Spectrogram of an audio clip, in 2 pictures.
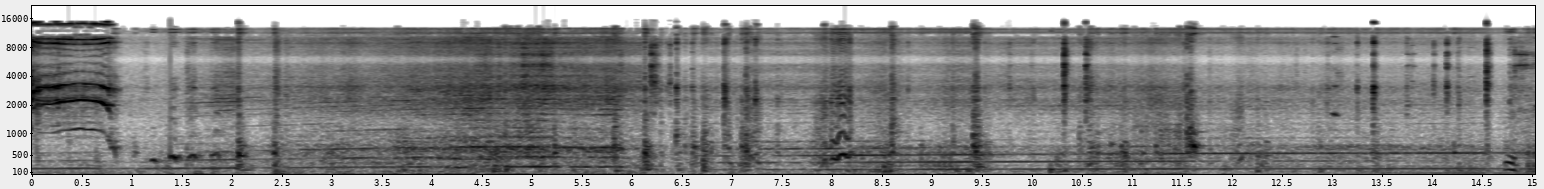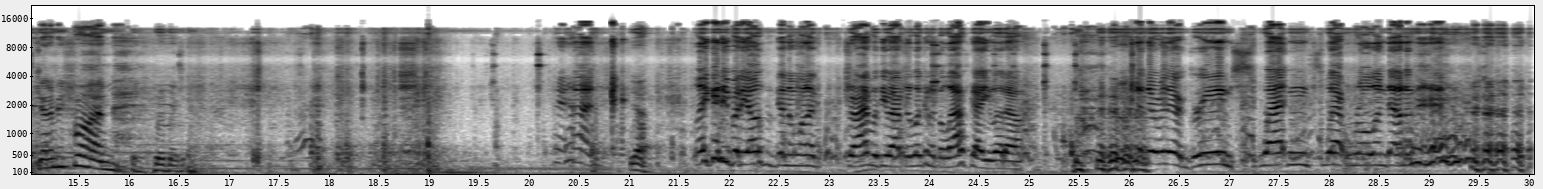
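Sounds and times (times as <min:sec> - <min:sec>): car engine idling: 0:00.0 - 0:29.5.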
